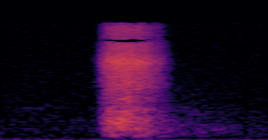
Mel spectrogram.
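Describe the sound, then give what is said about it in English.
A single short, forceful nasal blast of someone blowing their nose once, breathy and hissy, with quiet before and after. “Goes to running, and so I go to snotting, blowing my nose, falling to pieces.”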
